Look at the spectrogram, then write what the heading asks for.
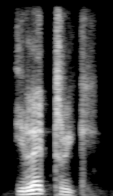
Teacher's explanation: The emphasis should be on the second syllable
